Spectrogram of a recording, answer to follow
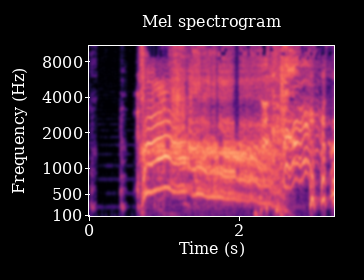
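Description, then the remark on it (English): A person imitates the high-pitched scream of a skinwalker creature: one long, wavering, strained wail lasting about two seconds, loud and harmonically rich, ending in a few short breathy yelps. “What does your imitation of those creatures sound like?”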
